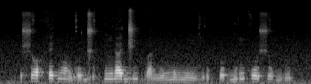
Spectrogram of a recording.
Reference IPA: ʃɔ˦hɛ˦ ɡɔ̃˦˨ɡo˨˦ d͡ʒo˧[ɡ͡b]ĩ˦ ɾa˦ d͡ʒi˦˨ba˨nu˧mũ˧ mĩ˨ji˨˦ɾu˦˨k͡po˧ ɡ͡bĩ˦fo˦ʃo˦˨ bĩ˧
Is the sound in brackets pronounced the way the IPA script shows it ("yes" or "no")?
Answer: no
